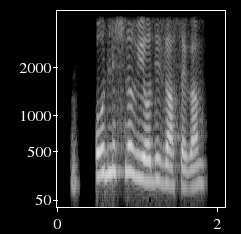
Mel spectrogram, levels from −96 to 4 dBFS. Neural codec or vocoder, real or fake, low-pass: codec, 16 kHz in and 24 kHz out, 1 kbps, XY-Tokenizer; fake; 3.6 kHz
